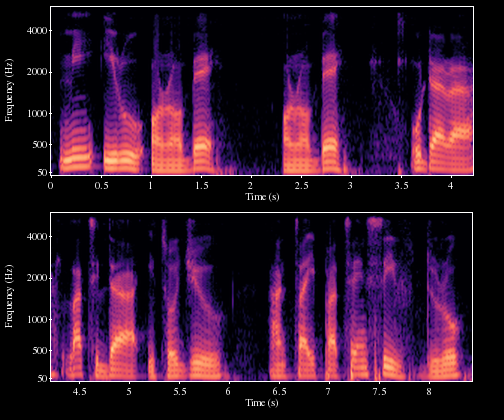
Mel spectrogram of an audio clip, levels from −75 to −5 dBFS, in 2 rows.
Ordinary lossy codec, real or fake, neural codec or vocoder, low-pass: Opus, 32 kbps; real; none; 5.4 kHz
